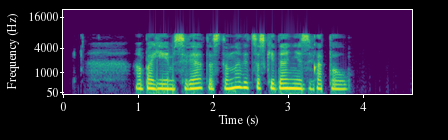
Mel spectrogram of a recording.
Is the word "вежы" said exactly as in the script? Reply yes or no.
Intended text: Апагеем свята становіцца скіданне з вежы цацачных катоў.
no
